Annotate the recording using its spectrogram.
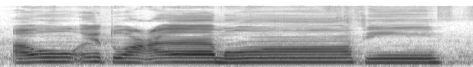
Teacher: तनवीन की आवाज़ को पोशीदा करके एक अलिफ के बराबर गुन्ना करते हुए अदा करेंगे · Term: इख्फ़ा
